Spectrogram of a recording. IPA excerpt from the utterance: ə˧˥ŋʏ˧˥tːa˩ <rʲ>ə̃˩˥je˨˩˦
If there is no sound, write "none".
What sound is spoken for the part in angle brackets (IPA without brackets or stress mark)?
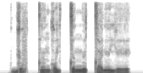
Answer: ɾʲ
